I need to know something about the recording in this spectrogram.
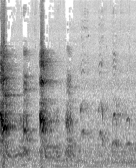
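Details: Labrador gives two sharp, loud barks, then trails off into softer, higher yips and whimpering sounds.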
